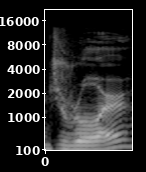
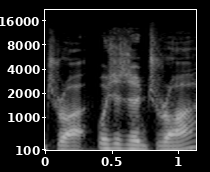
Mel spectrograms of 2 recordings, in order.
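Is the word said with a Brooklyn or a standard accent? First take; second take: standard; Brooklyn. First: It is said with a standard final r sound. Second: It is said with a Brooklyn accent, no final r. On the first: The speaker calls it right. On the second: The speaker calls it wrong.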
